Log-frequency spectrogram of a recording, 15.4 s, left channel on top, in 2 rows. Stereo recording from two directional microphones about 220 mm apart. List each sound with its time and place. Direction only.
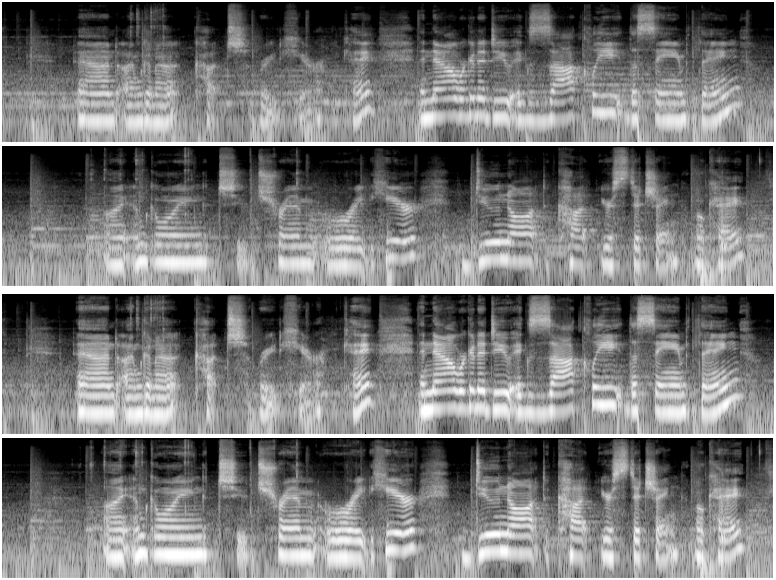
0.7 s a woman's voice: 35° right (ahead or behind)
8.7 s a woman's voice: 35° right (ahead or behind)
